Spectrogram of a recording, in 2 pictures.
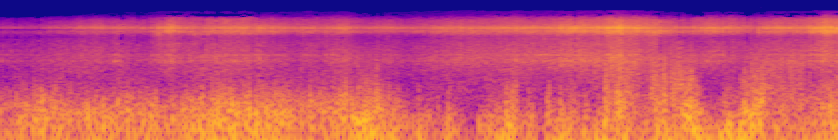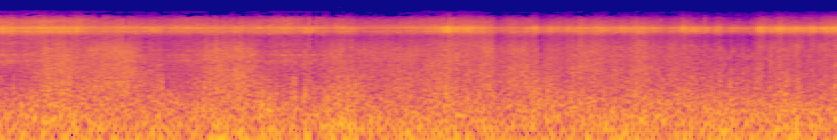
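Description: Wind buffeting the microphone of a camera carried by a kite skier moving at speed: a loud low rumble that rises and falls in gusts, easing briefly around four to seven seconds in.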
